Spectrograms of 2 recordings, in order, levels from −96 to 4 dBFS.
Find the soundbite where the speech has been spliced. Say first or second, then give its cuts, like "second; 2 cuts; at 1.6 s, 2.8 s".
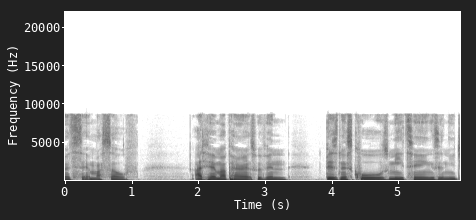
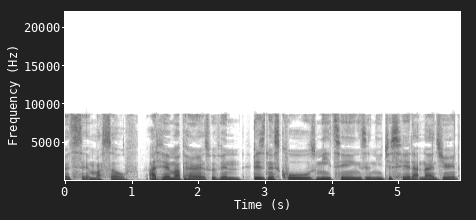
second; 2 cuts; at 1.2 s, 2.8 s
